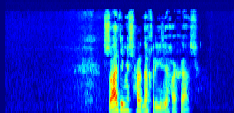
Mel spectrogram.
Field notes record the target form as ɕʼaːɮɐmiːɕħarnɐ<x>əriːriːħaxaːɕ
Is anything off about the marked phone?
yes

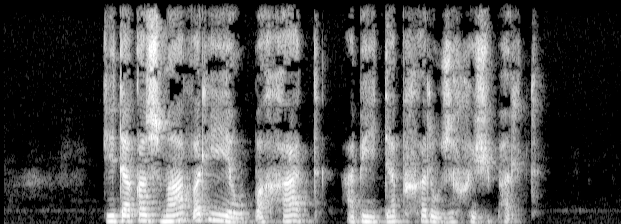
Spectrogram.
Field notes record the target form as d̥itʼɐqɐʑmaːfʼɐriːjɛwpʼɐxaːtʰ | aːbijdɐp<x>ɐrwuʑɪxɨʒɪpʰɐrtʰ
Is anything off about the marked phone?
no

